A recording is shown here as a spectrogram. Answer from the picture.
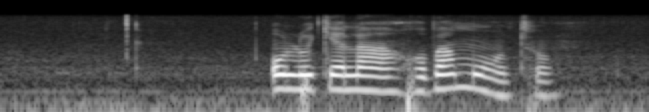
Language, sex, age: Southern Sotho, female, 20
